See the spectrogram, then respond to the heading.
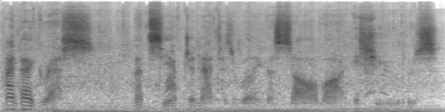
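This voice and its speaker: A man's voice: sits low, animated, unhurried, noisy background. A man playing an arrogant, power-hungry young vampire, speaking in formal, brooding, theatrical monologue for a game role-play. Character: menacing power-hungry fledgling male vampire, coldly arrogant. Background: loud music.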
